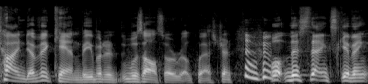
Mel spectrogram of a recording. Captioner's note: laughter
